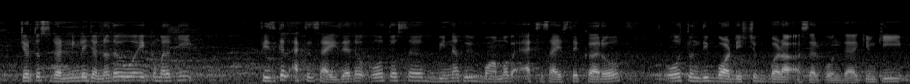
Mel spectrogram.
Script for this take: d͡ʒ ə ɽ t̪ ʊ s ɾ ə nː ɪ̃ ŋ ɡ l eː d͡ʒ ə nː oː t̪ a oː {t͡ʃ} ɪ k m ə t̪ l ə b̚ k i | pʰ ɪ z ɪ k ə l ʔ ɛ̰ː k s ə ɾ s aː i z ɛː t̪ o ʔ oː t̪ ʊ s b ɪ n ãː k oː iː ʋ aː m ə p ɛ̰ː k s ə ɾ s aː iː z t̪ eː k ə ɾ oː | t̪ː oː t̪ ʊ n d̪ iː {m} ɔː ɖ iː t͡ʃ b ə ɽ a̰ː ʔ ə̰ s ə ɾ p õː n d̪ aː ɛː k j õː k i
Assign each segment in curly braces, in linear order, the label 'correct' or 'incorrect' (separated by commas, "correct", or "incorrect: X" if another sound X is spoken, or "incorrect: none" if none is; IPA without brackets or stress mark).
incorrect: none, incorrect: b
